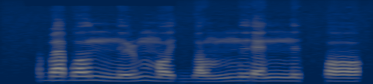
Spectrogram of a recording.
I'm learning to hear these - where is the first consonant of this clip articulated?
lips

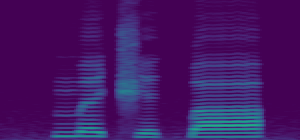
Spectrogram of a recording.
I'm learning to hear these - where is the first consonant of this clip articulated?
lips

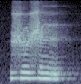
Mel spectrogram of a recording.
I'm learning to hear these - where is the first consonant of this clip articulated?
retroflex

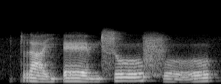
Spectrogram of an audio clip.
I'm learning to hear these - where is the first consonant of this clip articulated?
lips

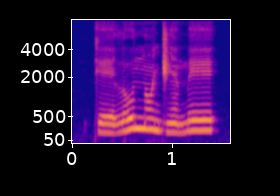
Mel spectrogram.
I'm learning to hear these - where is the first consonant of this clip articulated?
velum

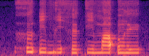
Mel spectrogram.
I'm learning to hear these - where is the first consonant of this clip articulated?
throat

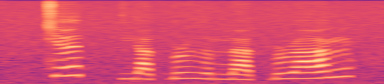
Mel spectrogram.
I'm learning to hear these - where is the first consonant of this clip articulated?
palate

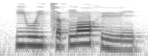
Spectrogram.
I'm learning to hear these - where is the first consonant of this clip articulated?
palate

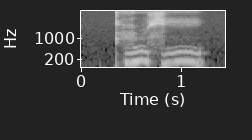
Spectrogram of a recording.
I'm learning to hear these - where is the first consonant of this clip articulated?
uvula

